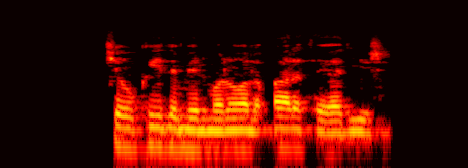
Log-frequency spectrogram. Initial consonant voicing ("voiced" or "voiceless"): voiceless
